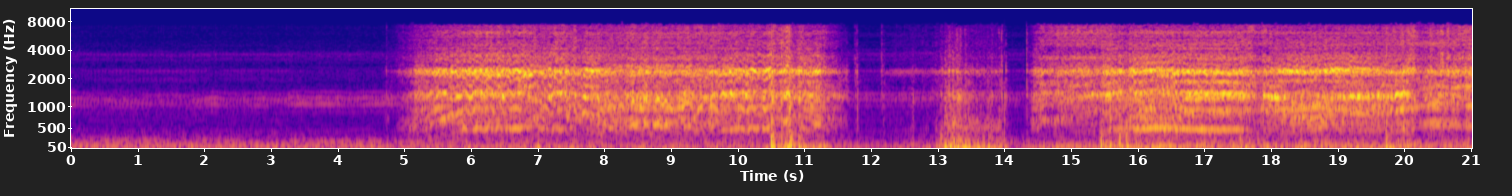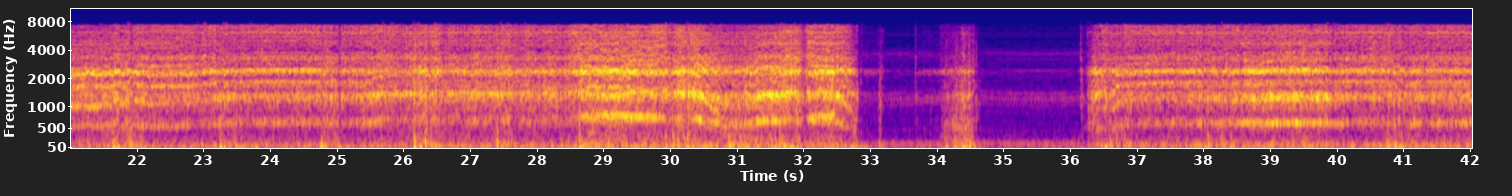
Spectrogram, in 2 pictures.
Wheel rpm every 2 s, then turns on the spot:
0, 0, 20, 110, 110, 80, 10, 80, 120, 120, 140, 150, 170, 200, 200, 170, 80, 10, 110, 160, 160.
32-36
